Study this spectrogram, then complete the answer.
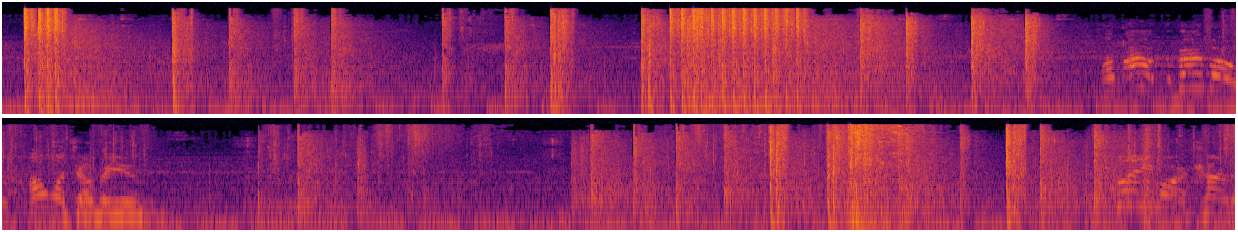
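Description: Rifle fire rattles in quick bursts.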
